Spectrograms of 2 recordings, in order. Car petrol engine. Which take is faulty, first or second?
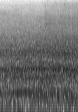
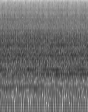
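second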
